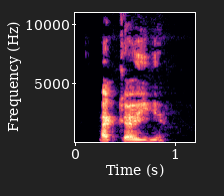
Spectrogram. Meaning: third-person plural present indicative/subjunctive of accueillir
- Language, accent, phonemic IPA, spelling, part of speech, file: French, Canada, /a.kœj/, accueillent, verb, LL-Q150 (fra)-accueillent.wav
